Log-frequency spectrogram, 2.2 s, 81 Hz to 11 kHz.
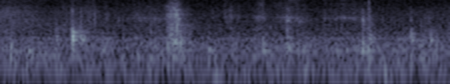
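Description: A few faint clicks and scrapes as a brass plug key is pushed into the 1 ohm gap of a plug-type resistance box, shorting out that coil.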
